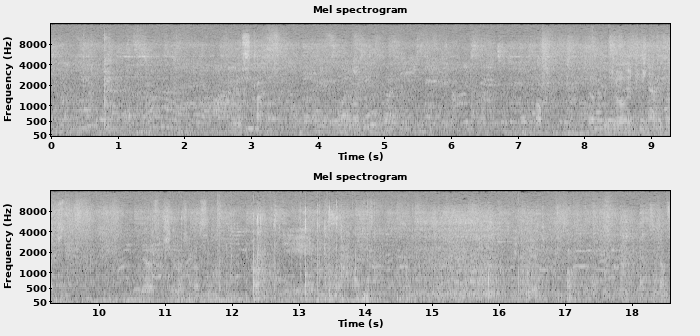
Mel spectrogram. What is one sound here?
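A horse's hooves thud on soft sand as it canters.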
